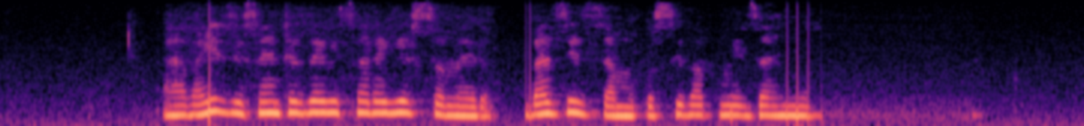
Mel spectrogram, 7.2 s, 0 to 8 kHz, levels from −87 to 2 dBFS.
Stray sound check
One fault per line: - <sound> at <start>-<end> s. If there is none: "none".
none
